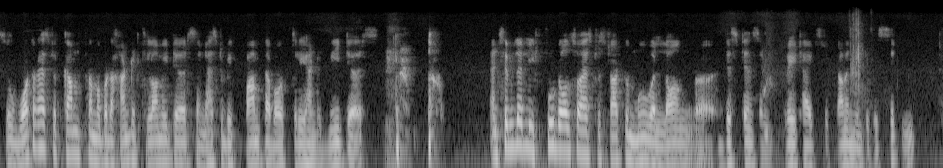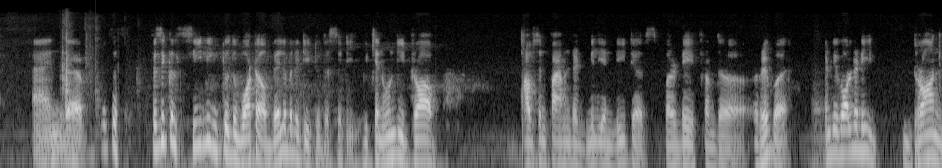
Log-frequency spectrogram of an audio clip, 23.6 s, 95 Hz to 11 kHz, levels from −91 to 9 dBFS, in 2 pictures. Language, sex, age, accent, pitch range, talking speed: English, male, 40-59, Indian, 95-125 Hz, 175 wpm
